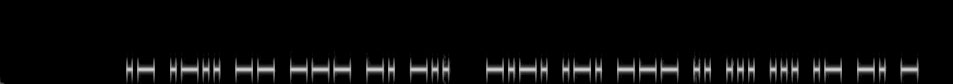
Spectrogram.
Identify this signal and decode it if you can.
Morse code, heard as a keyed tone, about 22 wpm, 690 Hz. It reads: ALMOND CROISSANT
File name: Difficult Words with Hints - 22wpm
